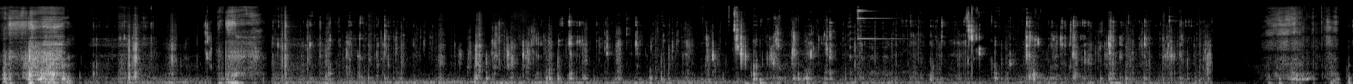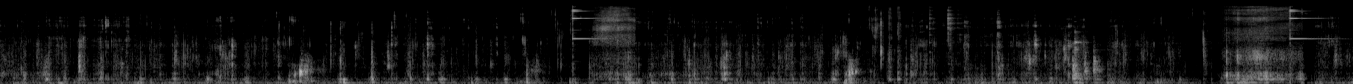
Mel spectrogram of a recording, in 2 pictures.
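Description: A young woman chews wet food with soft smacking sounds, close to a microphone.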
